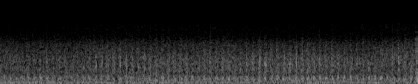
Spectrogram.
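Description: A helicopter near a restricted hangar area makes a steady, dense rotor and engine roar with no breaks. It is fairly distant and constant and no voices are heard.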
